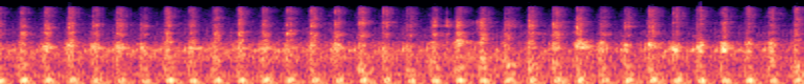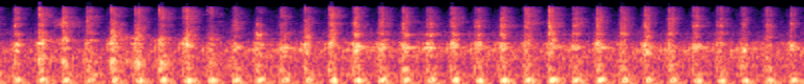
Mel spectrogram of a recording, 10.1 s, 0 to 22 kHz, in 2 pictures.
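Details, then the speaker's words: GEP/Navistar 6.5 diesel, rebuilt (Scat crank, 30 over, moly pistons), Stanadyne DB2831-4911 pump, on a stand at about 124°F: even idle clatter about 200 beats a minute, no misses or knocks; one of the smoothest the builder has made, barely shaking on the stand; normal idle. "Well, this is one of the smoothest motors I've built. Usually they're shaking around on the stand a little more. This thing's really smooth."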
